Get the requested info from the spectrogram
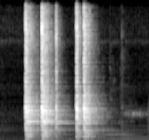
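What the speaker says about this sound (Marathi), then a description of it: "व्यवस्थित असं ढवळून घ्यायचं आहे" A metal spoon strikes a pan while semolina (rava) roasts for sheera: two sharp pairs of bright clanks ring out close up, then decay into quiet.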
